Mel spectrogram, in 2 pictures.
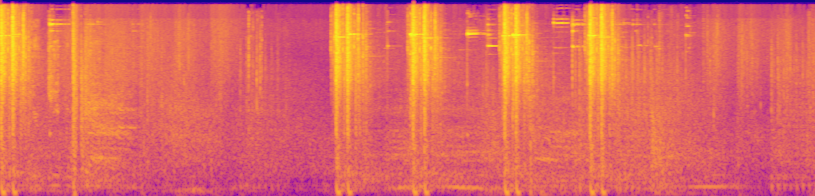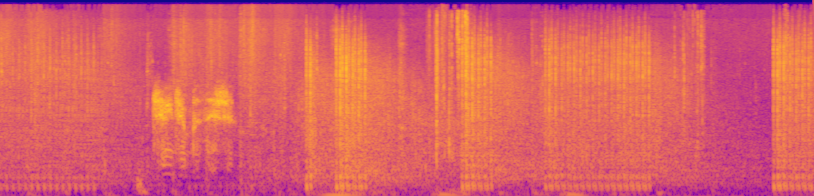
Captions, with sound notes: You keep him down. (gunshots) Change in position.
